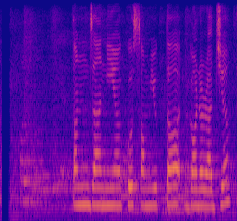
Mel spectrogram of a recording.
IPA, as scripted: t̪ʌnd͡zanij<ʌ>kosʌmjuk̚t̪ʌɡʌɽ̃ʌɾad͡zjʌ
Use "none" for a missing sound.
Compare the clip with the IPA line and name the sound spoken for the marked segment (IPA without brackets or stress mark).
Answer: ʌ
